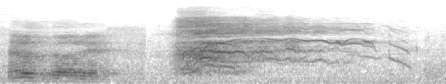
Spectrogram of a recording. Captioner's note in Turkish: Gülme sesi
